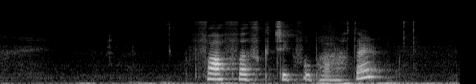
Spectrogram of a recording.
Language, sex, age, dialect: Faroese, female, 15-35, Norðuroyggjar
